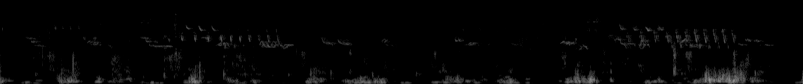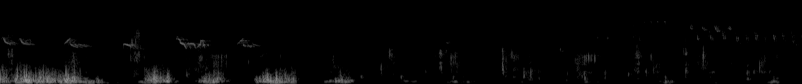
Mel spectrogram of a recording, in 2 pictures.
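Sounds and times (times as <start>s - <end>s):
low rumbling on microphone: 0.0s - 12.0s
birds chirping: 0.0s - 12.6s, 13.8s - 16.0s.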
